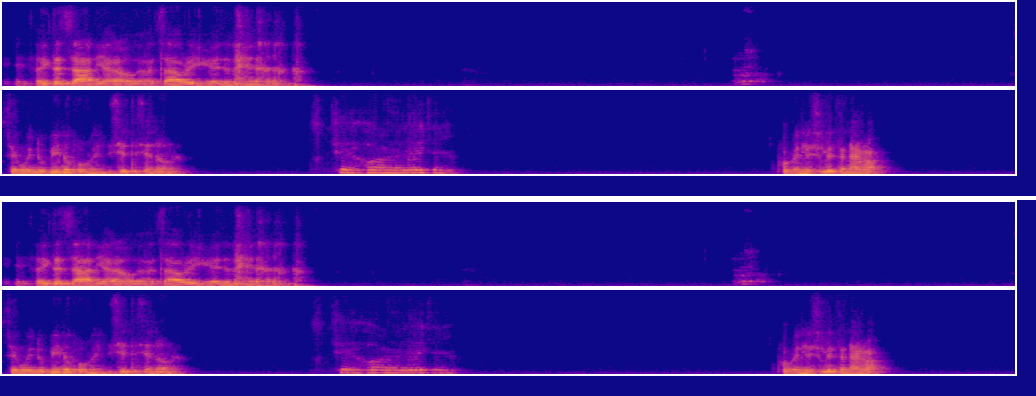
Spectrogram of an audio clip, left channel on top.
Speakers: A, in the centre; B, on the left (about 50°).
A: ꯍꯖꯤꯛꯇ ꯆꯥꯅꯤ ꯍꯥꯏꯔꯝꯃꯒ ꯆꯥꯕꯔꯡꯉꯦ ꯍꯥꯖꯤꯜꯂꯦ
B: ꯎꯝ
A: ꯑꯍꯥ ꯍ ꯍꯥ <inaudible> ꯑꯁꯦꯡꯕꯩ ꯅꯨꯄꯤꯅ ꯐꯣꯔꯃꯦꯟꯗꯤ ꯁꯦꯠꯇꯤ ꯁꯦꯠꯅꯕꯅꯦ
B: ꯁꯦ ꯍꯣꯏ <unintelligible>
A: ꯐꯣꯔꯃꯦꯟ ꯂꯩꯥꯏꯁꯨ ꯂꯩꯇꯅ ꯍꯥꯏꯔꯣ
